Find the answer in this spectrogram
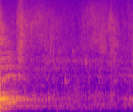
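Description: Kitchen tap running into the sink as a pot is washed out: a steady hiss of water.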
